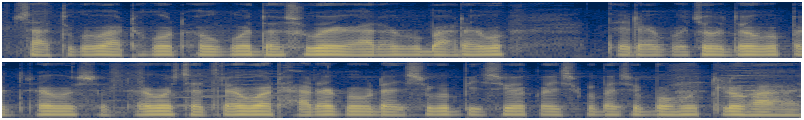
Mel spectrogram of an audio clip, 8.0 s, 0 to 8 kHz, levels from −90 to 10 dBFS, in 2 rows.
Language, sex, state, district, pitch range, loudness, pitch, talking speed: Bajjika, female, Bihar, Vaishali, 120-130 Hz, -20 LUFS, 125 Hz, 260 wpm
